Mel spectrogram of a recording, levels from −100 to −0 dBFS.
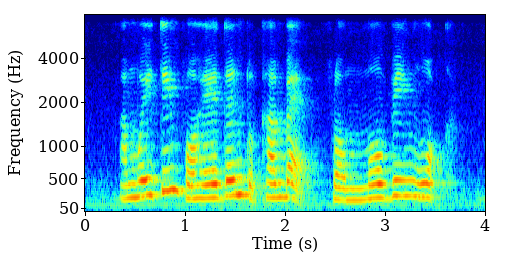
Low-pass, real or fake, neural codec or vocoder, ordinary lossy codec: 7.2 kHz; real; none; Opus, 16 kbps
